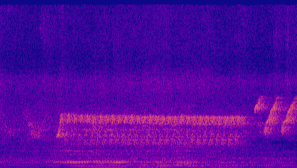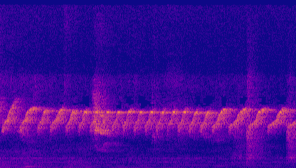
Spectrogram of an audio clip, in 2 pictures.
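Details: Caged domestic canary, newly brought home, singing a sustained high whistle that breaks into a fast rolling trill of repeated swept notes, over low humming background sound.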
